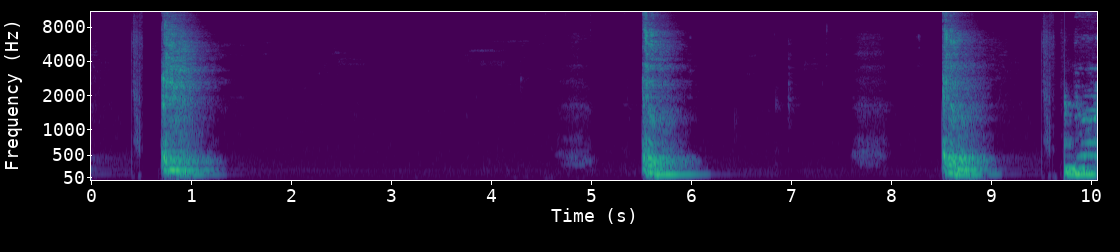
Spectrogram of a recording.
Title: Alison AI detects cough in real time from ambient sound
